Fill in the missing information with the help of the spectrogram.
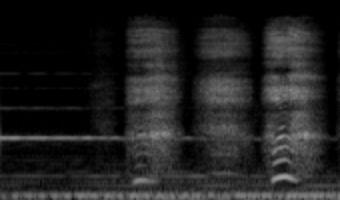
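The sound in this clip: A voice imitates someone panting out of breath after rushing downstairs in a comic horror tale: three quick, breathy, voiced gasps in a row.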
